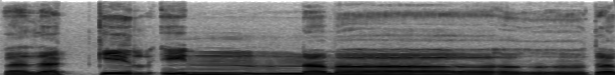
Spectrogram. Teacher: فذکر ذال کو نرمی سے پڑھیں گے. کیر را کو باریک پڑھیں گے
